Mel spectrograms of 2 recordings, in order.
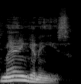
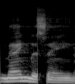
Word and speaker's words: manganese: was not magnesium but he doesn't know how to pronounce manganese so he calls it magnan or whatever this guy does not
